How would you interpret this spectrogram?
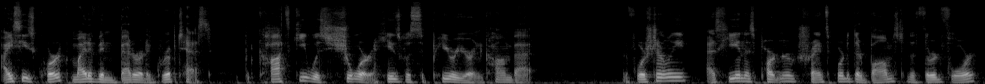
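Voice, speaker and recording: A podfic narrator reading scripted fiction aloud in an expressive storytelling style. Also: medium pitch, slightly rough.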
